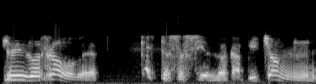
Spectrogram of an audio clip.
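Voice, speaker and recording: At a fairly slow pace, a man speaks in a Rioplatense accent. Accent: Argentine Rioplatense Spanish. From Argentina, Buenos Aires province (Junín). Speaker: musician and music producer. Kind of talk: interview. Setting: phone call.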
